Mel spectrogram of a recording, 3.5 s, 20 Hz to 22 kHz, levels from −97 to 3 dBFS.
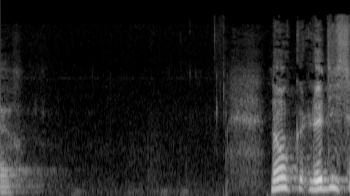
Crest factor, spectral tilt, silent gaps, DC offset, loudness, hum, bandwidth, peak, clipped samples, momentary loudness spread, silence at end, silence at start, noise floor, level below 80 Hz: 22 dB; -5.5 dB/octave; none; under 0.1%; -25 LUFS; none; 16 kHz; -10 dBFS; under 0.1%; 24 LU; 0 s; 0 s; -72 dBFS; -74 dBFS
